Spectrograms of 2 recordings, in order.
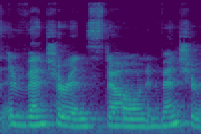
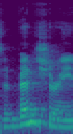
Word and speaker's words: Aventurine: Pile number 3, if you chose this Aventurine stone, I always say it wrong, it's Aventurine.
